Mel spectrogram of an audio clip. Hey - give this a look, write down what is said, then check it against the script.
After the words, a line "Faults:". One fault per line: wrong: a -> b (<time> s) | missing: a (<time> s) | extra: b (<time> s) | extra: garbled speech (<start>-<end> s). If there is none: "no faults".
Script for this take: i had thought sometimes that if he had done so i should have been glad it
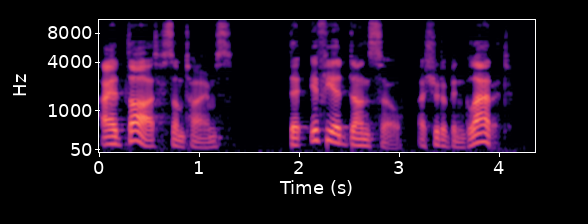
i had thought sometimes that if he had done so i should have been glad it
Faults:
no faults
